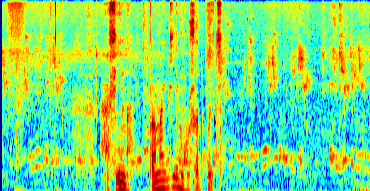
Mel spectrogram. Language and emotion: Russian, sad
